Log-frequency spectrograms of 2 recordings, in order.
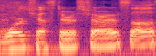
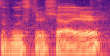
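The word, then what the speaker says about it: Worcestershire: Sir, I've heard it pronounced Warchester and I've also heard it pronounced Worooster Shire. Danker says it's Wooershire. It's not our fault the Brits decided that half name isn't worth saying.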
